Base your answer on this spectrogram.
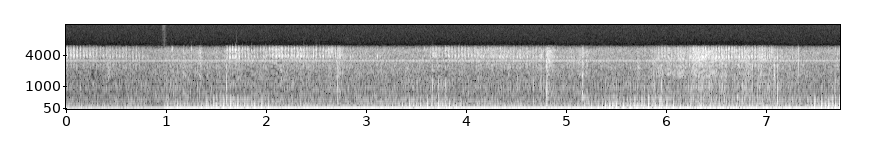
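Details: Domestic cats purring indoors, from a litter of affectionate kittens born on the same day and still living at home with their mother; a low, steady rumbling purr pulsing in rhythmic bursts roughly four times a second, with faint clicks.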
